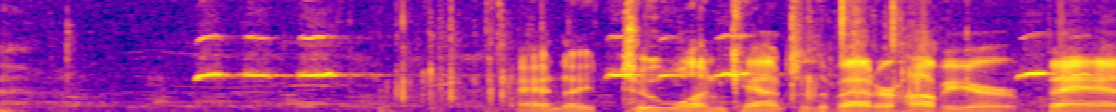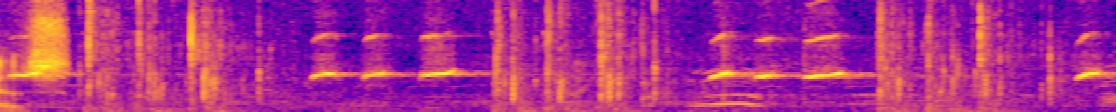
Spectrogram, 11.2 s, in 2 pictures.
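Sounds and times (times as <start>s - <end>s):
bird calling: 1.0s - 1.9s, 5.0s - 6.1s, 7.1s - 8.1s, 9.0s - 10.2s, 10.9s - 11.1s
speech: 2.6s - 6.2s.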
